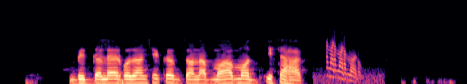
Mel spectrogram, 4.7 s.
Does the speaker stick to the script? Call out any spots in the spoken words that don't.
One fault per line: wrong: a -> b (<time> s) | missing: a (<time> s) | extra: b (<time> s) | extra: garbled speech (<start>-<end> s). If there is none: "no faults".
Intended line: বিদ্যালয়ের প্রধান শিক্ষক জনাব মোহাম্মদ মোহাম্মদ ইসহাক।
missing: মোহাম্মদ (2.5 s)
